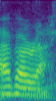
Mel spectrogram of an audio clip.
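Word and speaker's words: Evereste: It's called a Malus Everest, but with an E, so Everest spelled like the mountain, Everest. With an E on the end.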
